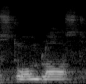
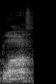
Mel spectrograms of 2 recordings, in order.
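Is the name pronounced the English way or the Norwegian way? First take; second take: Norwegian; English. First: The name is pronounced with Norwegian vowels. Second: The name is pronounced with English vowels. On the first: The speaker calls it right. "because I'm trying to do the Norwegian pronunciation" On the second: The speaker calls it wrong.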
